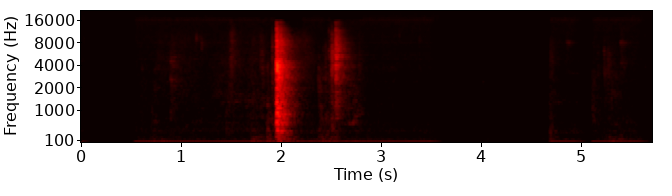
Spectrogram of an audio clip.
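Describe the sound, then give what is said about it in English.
A door is opened to let in a dog that was whining at it, with a few seconds of rustling, handle and frame noise and two sharp knocks or clunks, then a brief quiet before more shuffling. “Dog was whinging at the door.”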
